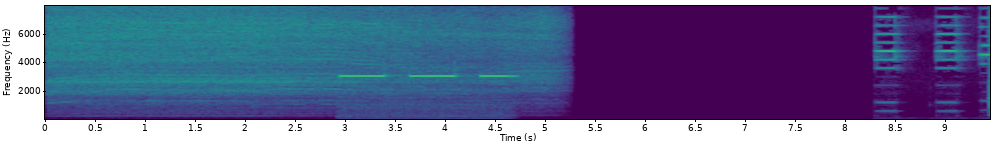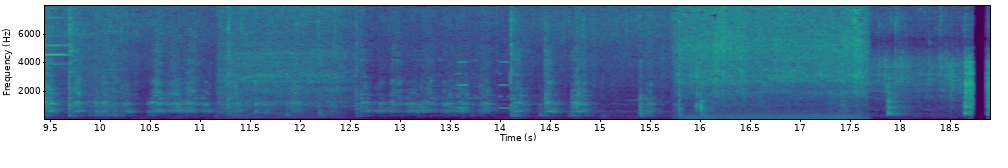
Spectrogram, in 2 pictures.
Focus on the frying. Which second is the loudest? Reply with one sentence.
The loudest moment of the frying is at 18 seconds.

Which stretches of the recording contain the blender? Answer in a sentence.
You can hear the blender from 0.0 to 5.2 s and from 9.7 to 12.7 s.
